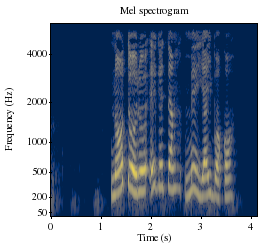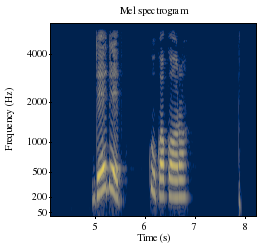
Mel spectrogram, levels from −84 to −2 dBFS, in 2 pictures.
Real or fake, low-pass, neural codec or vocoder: real; 5.4 kHz; none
